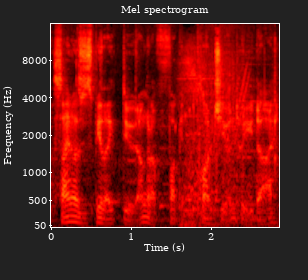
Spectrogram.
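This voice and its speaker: Low-voiced man casually reacting to a game. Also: animated, fast. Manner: informal, sweary. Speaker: game streamer. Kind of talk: casual live reaction commentary. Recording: game music clearly behind voice.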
